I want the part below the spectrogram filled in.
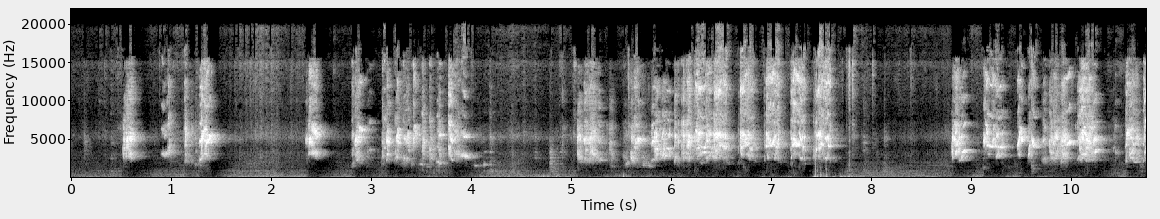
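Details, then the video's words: Colony of Fischer's and lutino lovebirds in a flight cage aviary, chirping and singing with other birds around them: shrill, rapid high chirps and squawky notes in irregular clusters throughout, over a faint low rumble. "Fischers & Lutino Colony Chirping Sounds"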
